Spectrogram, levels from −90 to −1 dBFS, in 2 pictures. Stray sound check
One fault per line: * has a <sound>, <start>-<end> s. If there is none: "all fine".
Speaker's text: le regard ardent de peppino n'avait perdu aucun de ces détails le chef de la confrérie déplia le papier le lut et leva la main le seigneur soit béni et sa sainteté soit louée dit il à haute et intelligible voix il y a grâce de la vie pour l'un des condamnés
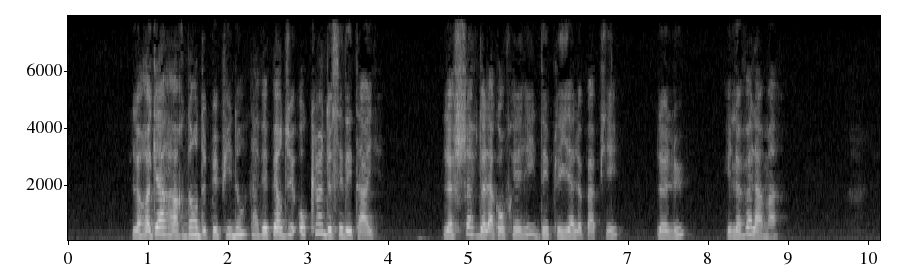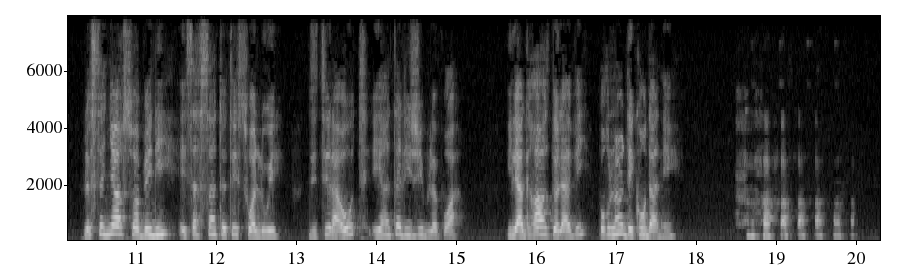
* has a laugh, 18.5-20.0 s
